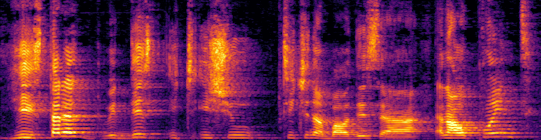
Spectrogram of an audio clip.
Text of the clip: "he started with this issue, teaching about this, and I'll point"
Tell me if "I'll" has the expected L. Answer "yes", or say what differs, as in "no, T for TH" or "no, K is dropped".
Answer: no, W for L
